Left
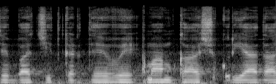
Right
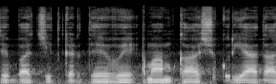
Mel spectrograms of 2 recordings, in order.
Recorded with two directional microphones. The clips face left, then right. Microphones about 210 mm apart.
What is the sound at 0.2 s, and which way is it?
Speech, 55° right (ahead or behind).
